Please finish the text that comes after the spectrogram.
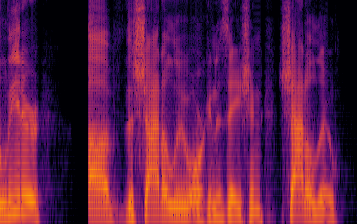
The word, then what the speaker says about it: Shadaloo: The leader of the Shadaloo organization, Shadaloo, by the way, Shadaloo, sometimes pronounced Shadaloo, sometimes pronounced Shadaloo, sometimes pronounced Shadow Law.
